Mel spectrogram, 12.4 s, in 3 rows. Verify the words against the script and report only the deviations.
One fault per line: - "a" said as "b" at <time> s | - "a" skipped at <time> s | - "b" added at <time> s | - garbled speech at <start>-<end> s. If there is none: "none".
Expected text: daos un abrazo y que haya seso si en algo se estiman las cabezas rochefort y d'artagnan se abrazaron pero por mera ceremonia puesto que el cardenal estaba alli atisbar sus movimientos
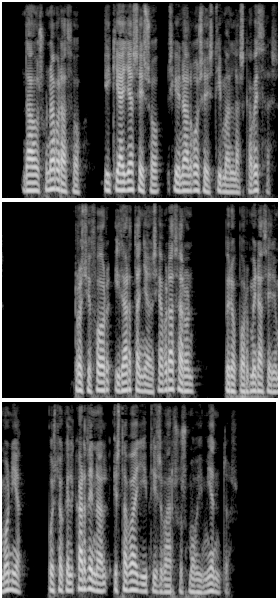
none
